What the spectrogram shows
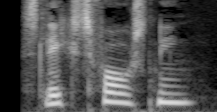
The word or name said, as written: slægtsforskning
